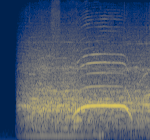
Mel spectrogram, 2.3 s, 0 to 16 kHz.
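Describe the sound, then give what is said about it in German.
Cheering erupts from Lula supporters gathered on Praça São Salvador in Rio de Janeiro on election night. The crowd noise begins abruptly and holds loud, and one sustained shout rises above it midway. “Es war kurz nach 20 Uhr, als schließlich Jubel auf der Praça São Salvador in Rio de Janeiro ausbrach.”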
